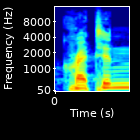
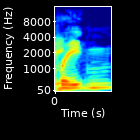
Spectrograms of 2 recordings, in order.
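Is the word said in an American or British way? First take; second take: British; American. First: The word is said with a British pronunciation. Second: The word is said with an American pronunciation.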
